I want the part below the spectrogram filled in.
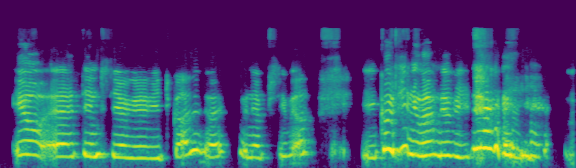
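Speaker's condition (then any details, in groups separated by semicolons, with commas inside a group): Cerebral palsy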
